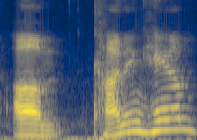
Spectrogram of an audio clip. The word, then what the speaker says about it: Conyngham: Conyngham, I believe is how you pronounce it, Brewing Company.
